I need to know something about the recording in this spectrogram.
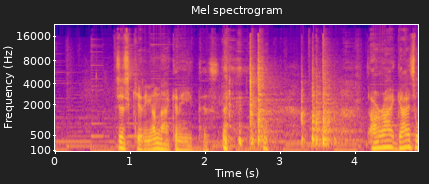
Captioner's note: laughs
